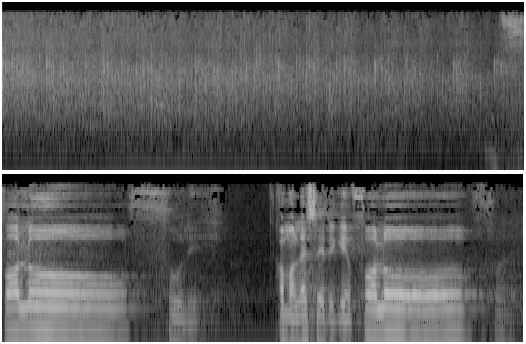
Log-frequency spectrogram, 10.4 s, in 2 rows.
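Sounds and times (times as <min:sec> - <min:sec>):
audience applause: 0:00.0 - 0:05.3
speech: 0:05.2 - 0:07.4, 0:08.0 - 0:10.4.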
